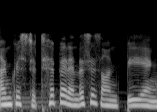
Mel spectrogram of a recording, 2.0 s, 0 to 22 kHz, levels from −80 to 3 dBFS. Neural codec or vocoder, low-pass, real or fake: none; 7.2 kHz; real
